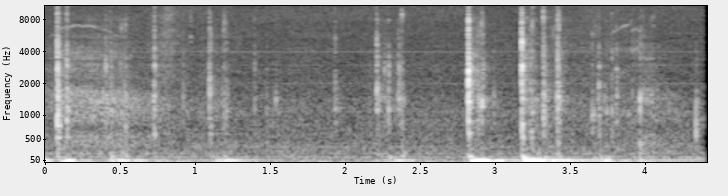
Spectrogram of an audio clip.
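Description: Keys clatter on a computer keyboard during a game-programming lecture: scattered soft taps punctuated by a couple of louder bursts of quick keystrokes, close and fairly quiet, with no voices.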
